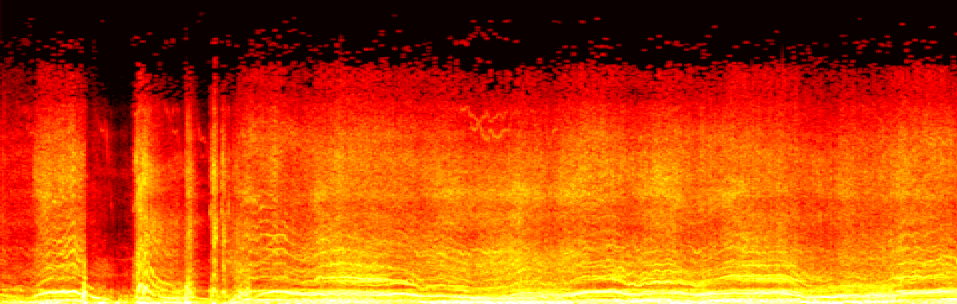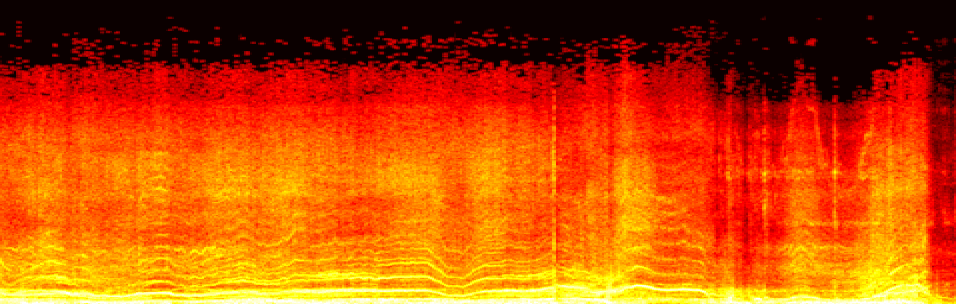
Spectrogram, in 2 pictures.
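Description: An FPV racing quadcopter's brushless motors running hard, their whine constantly rising and falling in pitch as the throttle is worked through the turns.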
